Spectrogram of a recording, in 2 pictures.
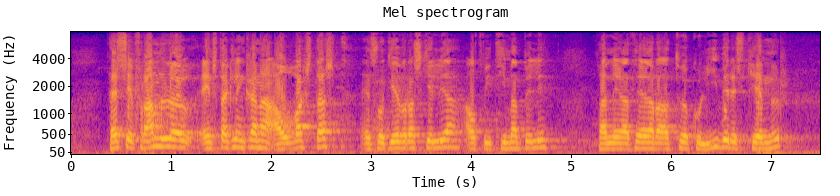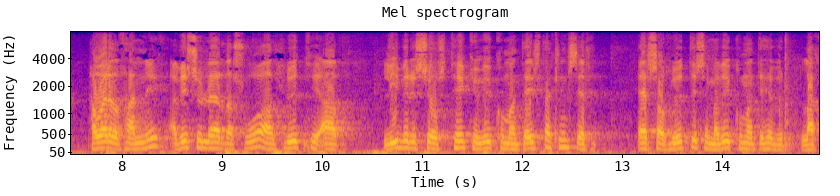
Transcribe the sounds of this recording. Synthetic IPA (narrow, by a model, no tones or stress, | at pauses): θɛsːɪfɾamlœɣḛjnst̪akliŋkanaʔaːwvakst̪ast̪ḛjnsɔcɛːvʏɾaðscɪljaa̰wθʰvit̪ʰiːmapɪljɪ | θanːɪɣaðθɛːɣaɾaðt̪ʰœːkʏliːvɪɾɪscʰɛːmʏɾ̥ | θawɛɾðaθanːɪɣa̰ðvɪsːʏlɛːɣaɾðasvɔaðl̥ʏːt̪ɪaðliːvɪɾɪsjowst̪ʰɛːcʏmvɪðkʰɔmant̪ɪejnst̪aklinsɛ | ɛɾ̥sawl̥ʏːt̪ɪsɛmaðvɪðkʰɔmant̪ɪɦɛvʏɾlaxt̪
